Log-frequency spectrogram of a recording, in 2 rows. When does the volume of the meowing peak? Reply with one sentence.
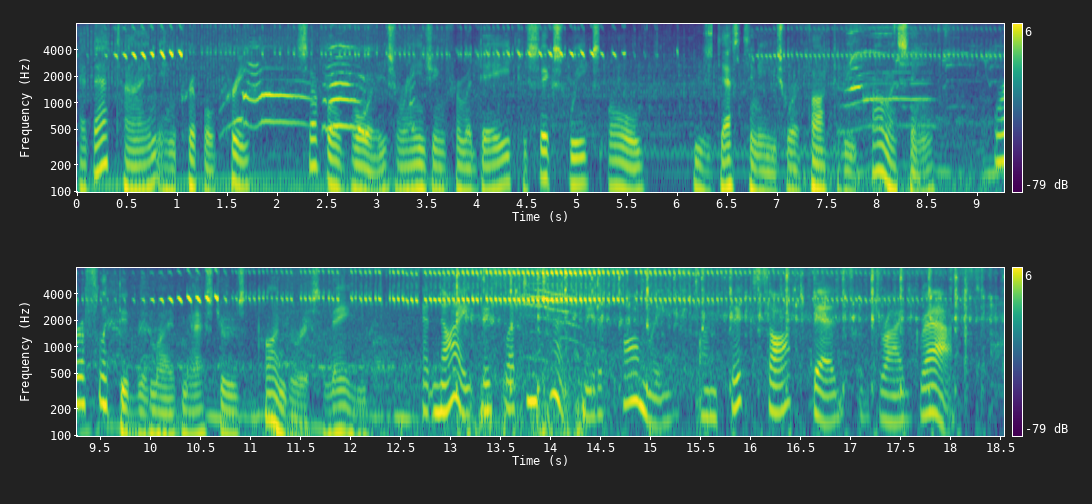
The volume of the meowing peaks at 3 seconds.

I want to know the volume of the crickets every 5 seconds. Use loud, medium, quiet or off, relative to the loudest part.
medium, quiet, loud, medium.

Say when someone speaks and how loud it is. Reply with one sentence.
The talking can be heard from 0.0 to 18.2 s, at a steady volume.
